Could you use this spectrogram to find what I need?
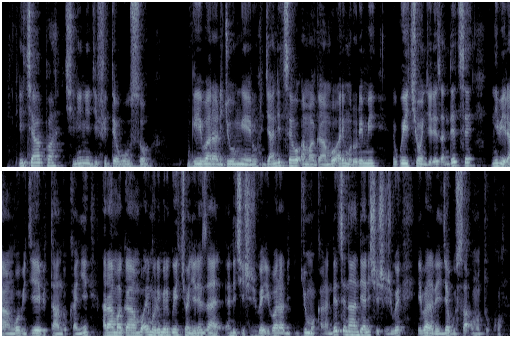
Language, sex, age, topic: Kinyarwanda, male, 18-24, health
